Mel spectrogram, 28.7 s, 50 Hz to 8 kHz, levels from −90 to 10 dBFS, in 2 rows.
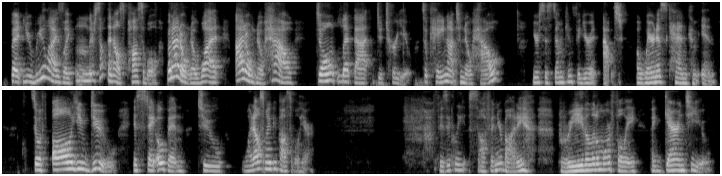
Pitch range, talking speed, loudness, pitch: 170-215 Hz, 140 wpm, -17 LUFS, 190 Hz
